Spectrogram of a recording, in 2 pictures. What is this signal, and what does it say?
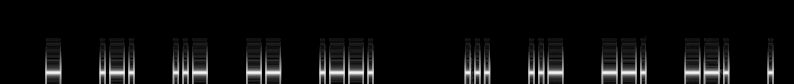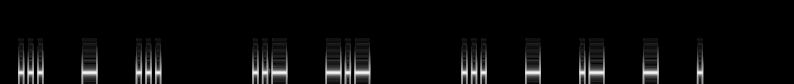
Morse code, heard as a keyed tone, about 25 wpm, spaced as for 15 wpm, 550 Hz. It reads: TRUMP SUGGESTS UK STATE
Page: news-headlines-in-morse-code-at-15-wpm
